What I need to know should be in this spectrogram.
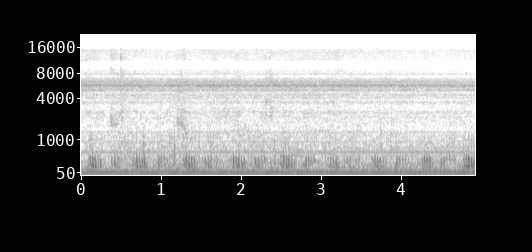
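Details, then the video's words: Orange tabby cat being petted on the head, purring quietly: a low, even rumble swelling and fading in regular pulses close together, with a steady faint hum behind. "Purring orange tabby cat"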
